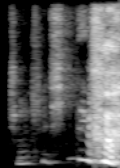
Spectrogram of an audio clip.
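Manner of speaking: words breaking into a high laugh. Real, not acted. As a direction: tease him while cracking up. Teasing partner, bursts out laughing.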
